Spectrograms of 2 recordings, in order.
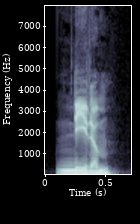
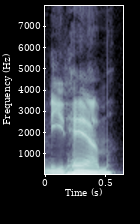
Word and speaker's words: Needham: If it's a 2-syllable town that ends in HAM, it's an. If it's more than 2 syllables, it's a ham. Interesting. Okay. Yep. So Dedham, Rainham, Framingham, Needham. Not Needham, but Needham.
